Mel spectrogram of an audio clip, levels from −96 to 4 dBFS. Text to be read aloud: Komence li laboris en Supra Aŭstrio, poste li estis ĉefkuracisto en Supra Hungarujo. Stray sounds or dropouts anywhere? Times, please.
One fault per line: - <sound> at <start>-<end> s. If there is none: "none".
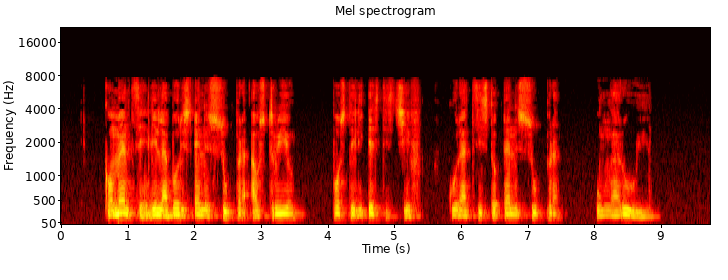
none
